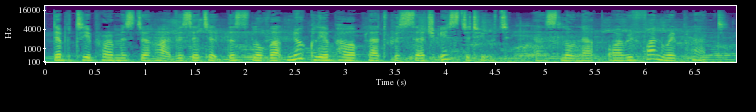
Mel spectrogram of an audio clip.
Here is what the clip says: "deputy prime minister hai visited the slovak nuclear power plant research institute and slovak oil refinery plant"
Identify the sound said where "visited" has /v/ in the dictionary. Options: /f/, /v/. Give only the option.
/v/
